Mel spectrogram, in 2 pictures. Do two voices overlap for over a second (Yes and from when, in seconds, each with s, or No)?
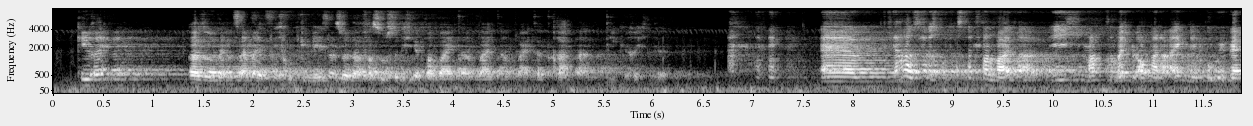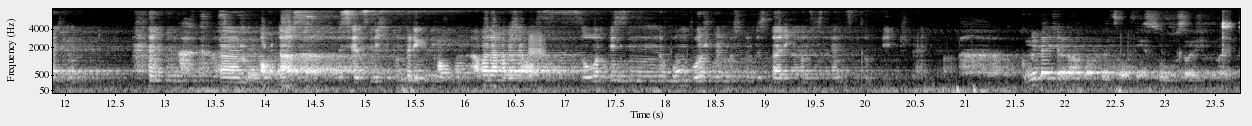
No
